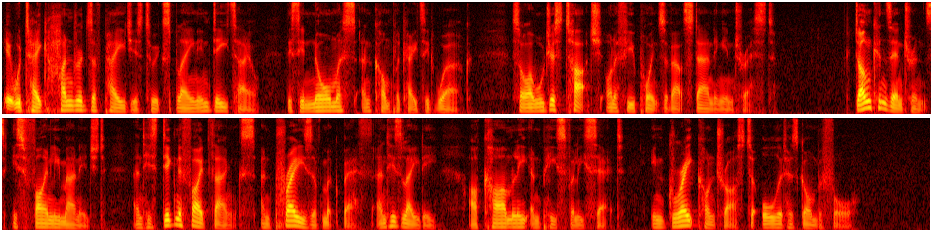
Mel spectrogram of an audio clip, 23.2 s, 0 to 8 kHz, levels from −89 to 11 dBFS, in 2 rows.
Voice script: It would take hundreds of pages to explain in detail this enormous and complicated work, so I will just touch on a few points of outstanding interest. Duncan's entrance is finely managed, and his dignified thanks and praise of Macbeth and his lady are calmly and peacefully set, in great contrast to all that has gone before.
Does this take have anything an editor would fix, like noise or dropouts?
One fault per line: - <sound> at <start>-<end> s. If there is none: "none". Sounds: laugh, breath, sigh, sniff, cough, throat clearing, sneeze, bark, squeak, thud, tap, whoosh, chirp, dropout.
none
